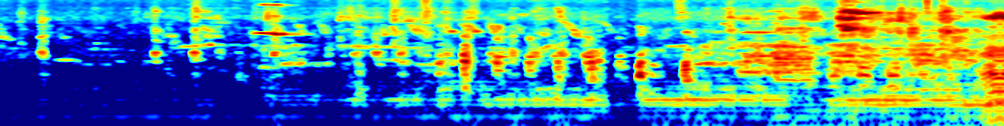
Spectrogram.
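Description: Shamo chickens, including a mother hen with her chicks, cluck faintly in a farm pen. The clucks come in scattered bursts over soft background noise that grows busier toward the end.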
